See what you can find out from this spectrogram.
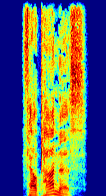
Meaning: strong/mixed nominative/accusative neuter singular of vertan
- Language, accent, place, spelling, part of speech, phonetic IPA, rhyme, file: German, Germany, Berlin, vertanes, adjective, [fɛɐ̯ˈtaːnəs], -aːnəs, De-vertanes.ogg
